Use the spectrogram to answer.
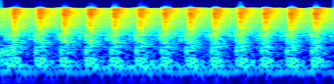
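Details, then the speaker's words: Rapid regular sharp snapping pulses, about eight per second, from a shockwave therapy device on its lower setting treating a rock climber's elbow pain, with a small tear on ultrasound, three months' duration. "work with and this is the shock wave so we're going to put it on its lower setting today because the elbows are very sensitive and this is what it sounds like so it's a little bit noisy"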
